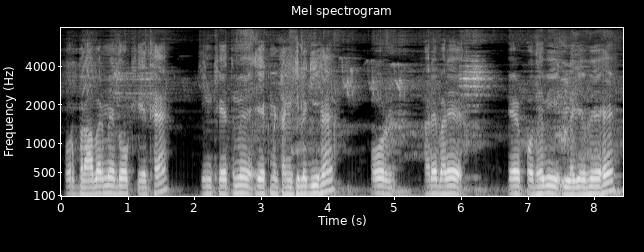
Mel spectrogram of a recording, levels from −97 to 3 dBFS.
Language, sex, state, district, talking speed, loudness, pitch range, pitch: Hindi, male, Uttar Pradesh, Saharanpur, 165 wpm, -14 LUFS, 120-130 Hz, 125 Hz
